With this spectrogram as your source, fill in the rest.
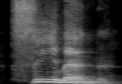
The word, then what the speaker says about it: CMON: Like, why pronounce the first letter and not the other three? Semen is what is how it's pronounced.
